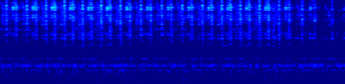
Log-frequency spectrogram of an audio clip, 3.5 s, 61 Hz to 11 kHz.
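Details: Ciné Kodak Model A 16mm movie camera, partly torn down: quiet, light run of crisp ticks at a fairly steady pace, no scraping or binding; clockwork mechanism healthy.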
